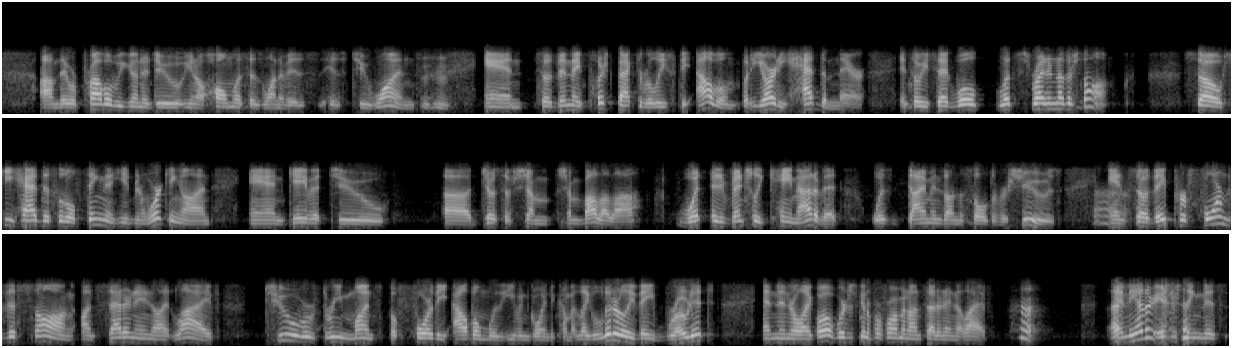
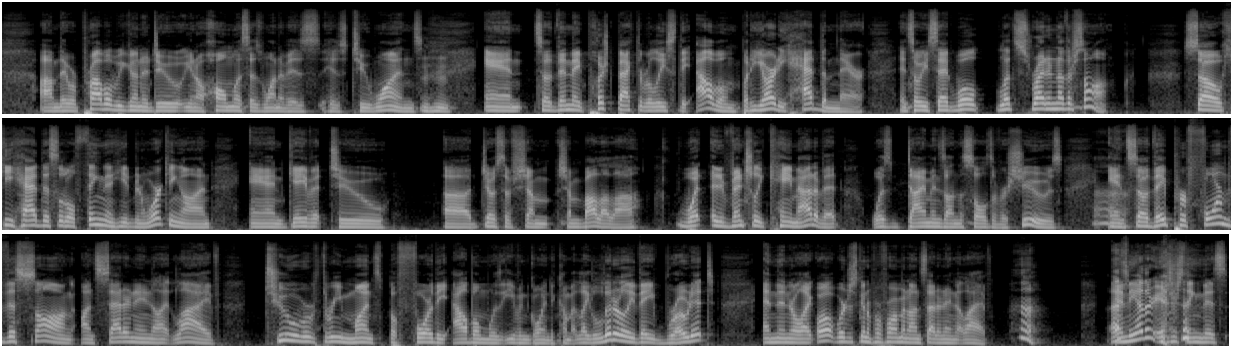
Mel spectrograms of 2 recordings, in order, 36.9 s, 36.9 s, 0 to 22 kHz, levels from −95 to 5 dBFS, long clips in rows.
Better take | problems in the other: second | phone-call audio; nothing above 3.5 kHz

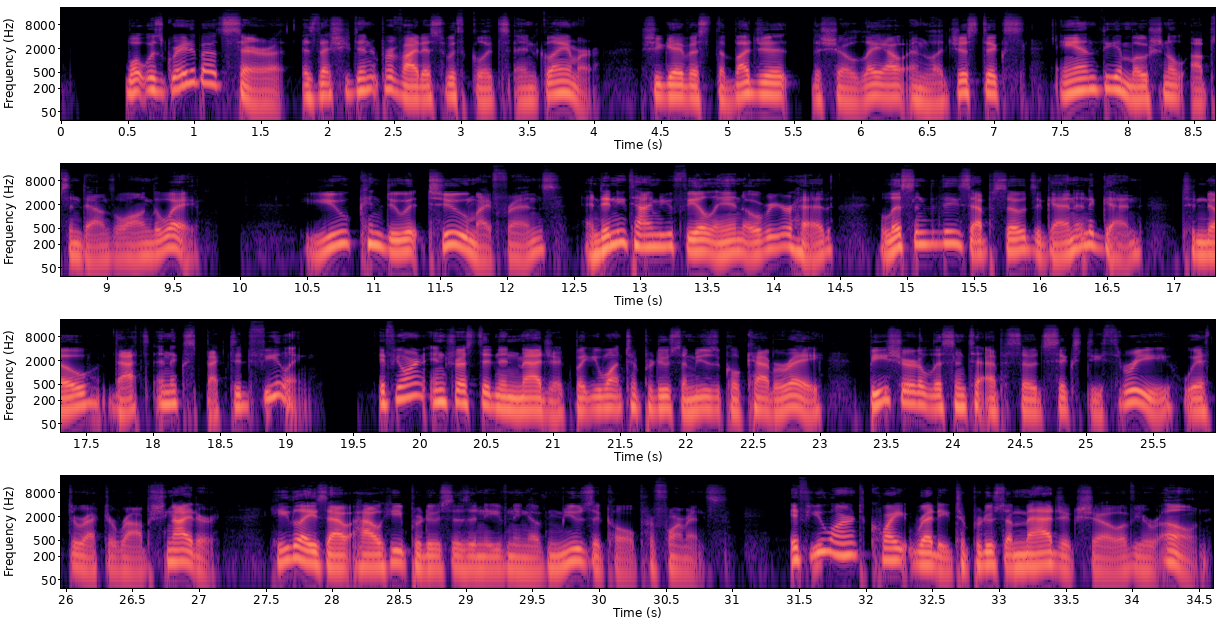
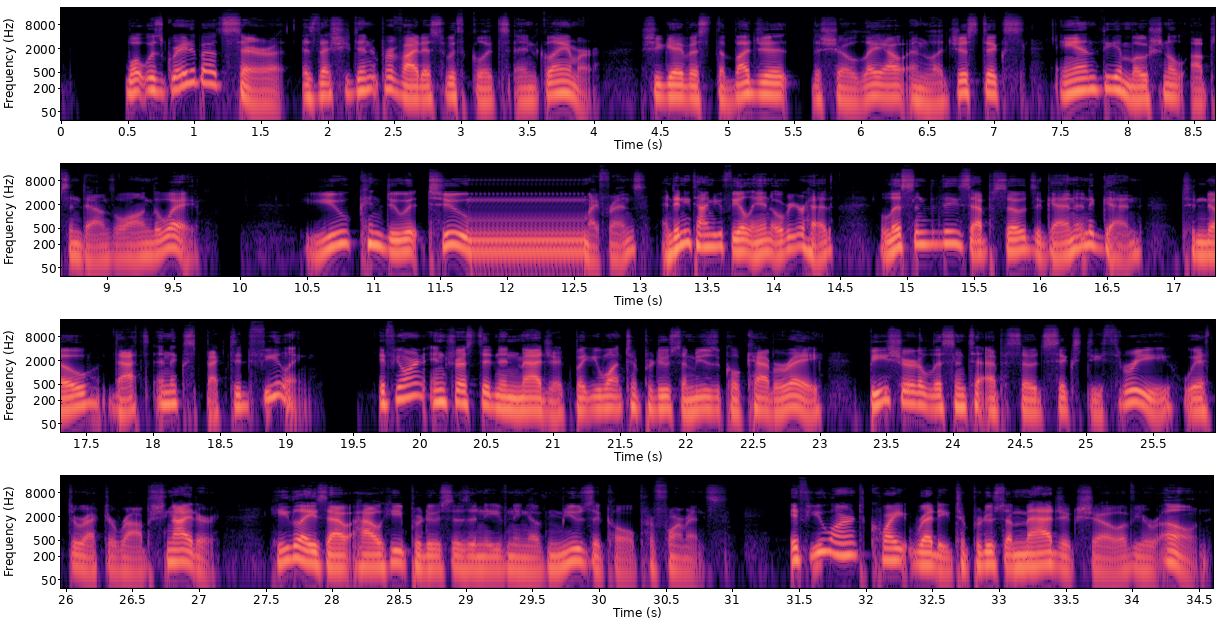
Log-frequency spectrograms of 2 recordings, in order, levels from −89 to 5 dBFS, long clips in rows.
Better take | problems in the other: first | audio freezing; at 12 s for 1 s

